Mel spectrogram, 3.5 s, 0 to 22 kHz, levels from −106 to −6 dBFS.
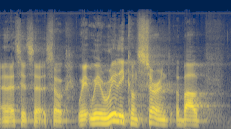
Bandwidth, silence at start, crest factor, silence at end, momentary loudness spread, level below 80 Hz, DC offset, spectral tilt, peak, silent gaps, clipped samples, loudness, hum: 14.5 kHz; 0 s; 14 dB; 0.3 s; 9 LU; -54 dBFS; under 0.1%; -5 dB/octave; 0 dBFS; none; under 0.1%; -14 LUFS; none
